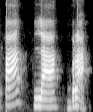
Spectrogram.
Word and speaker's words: palabra: We have three syllables here. Palabra. So saan ilalagay ang stress? Kaya siya dito nilagay sa stress sa la.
